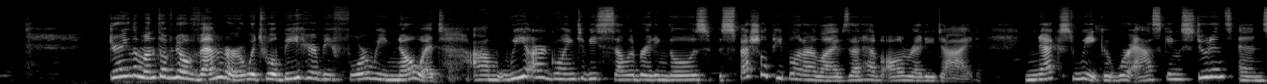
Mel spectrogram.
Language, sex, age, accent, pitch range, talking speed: English, female, 30-49, American, 175-240 Hz, 170 wpm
